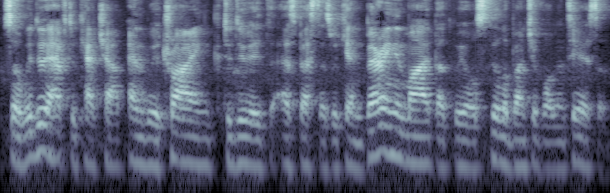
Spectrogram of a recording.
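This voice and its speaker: A man speaking as a guest expert in a technical interview, animated, with many fillers and restarts. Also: on the low side, brisk.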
